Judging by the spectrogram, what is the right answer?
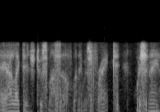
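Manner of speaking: whispered, smooth, self-assured, confident delivery. Retelling a demonstration of approaching a woman: mock confident, smooth, low volume. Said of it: "you have an extremely confident demeanor".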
